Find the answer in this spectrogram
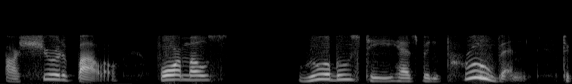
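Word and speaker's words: Rooibos: So we're talking about Ruaboos or Royaboos. I always say it wrong. My producer says it's Royaboos.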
